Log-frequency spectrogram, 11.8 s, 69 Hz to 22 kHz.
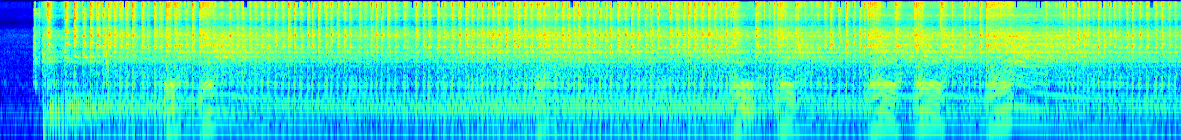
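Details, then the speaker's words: New Holzforma G288 88cc chainsaw (Husqvarna 288 copy) with a 24-inch bar, first start: it idles unevenly, then revs sag and surge on throttle instead of climbing; cured later by tapping the clutch-side crank seal; air leak causing lean running and bogging. "that's an odd way to run well that didn't uh start it up good but uh almost as soon as i tried to give it some throttle the damn thing just won't even try"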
